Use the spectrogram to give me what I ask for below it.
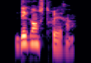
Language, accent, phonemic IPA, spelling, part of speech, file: French, France, /de.kɔ̃s.tʁɥiʁ/, déconstruire, verb, LL-Q150 (fra)-déconstruire.wav
- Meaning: to deconstruct, take apart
